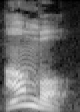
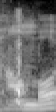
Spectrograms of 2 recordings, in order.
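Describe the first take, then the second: First: The word starts without an h sound. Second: The word starts with a sounded h. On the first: The speaker calls it right. "It's humble. Fuck the H" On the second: The speaker calls it wrong. "It's not humble"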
